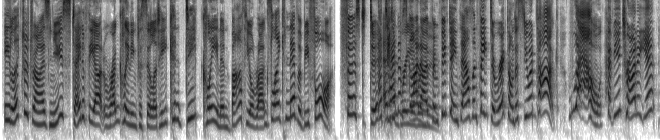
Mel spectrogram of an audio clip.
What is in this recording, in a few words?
Hard Sell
